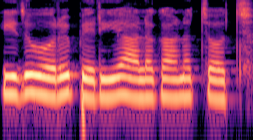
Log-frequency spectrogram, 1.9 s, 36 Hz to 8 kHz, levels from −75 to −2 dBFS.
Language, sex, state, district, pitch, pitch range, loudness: Tamil, female, Tamil Nadu, Nilgiris, 190 Hz, 185-210 Hz, -12 LUFS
